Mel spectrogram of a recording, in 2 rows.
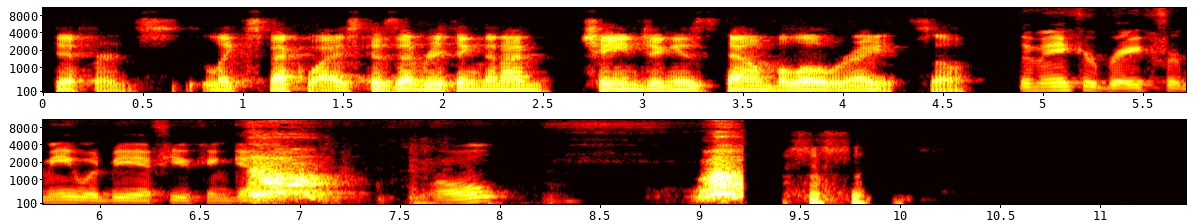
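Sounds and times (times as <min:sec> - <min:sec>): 
speech: 0:00.1 - 0:08.1, 0:09.0 - 0:10.0
dog barking: 0:06.7 - 0:07.3, 0:09.0 - 0:09.3.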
